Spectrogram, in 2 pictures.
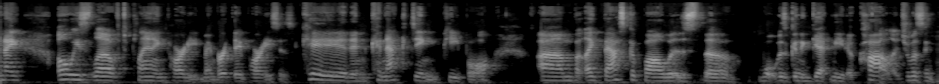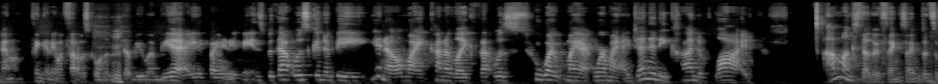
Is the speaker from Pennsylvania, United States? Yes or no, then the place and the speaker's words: yes; Pennsylvania, United States; East Coast, born and raised in Northeastern PA. Okay. So if you ever watch The Office, Scranton, I'm from a suburb of a suburb of Scranton.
